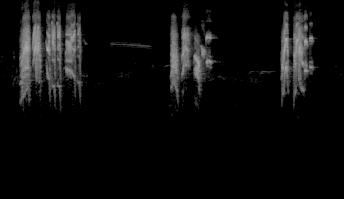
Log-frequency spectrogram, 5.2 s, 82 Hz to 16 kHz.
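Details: Fieldfare in snow at Liepāja, Latvia, in March 2023: harsh, rattling chattering bursts of four or five notes, repeated about every two seconds, with a faint thin whistle from another bird between them.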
